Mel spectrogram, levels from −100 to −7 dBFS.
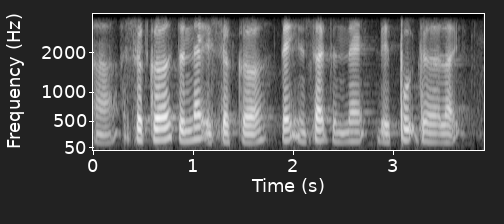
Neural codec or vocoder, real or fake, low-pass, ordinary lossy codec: none; real; 3.6 kHz; none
